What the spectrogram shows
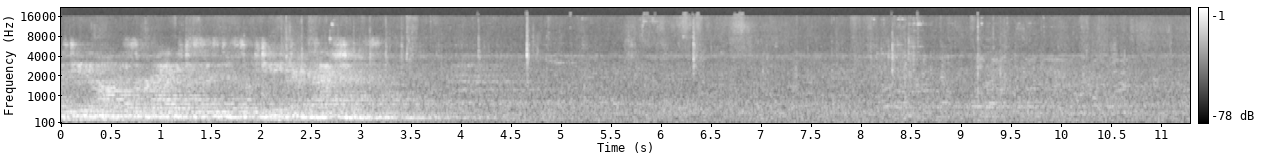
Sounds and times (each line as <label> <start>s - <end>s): Boarding Announcements 0.0s - 4.4s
